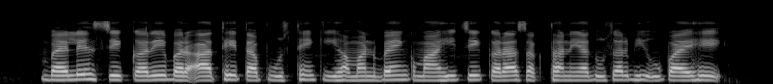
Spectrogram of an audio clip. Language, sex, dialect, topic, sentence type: Chhattisgarhi, female, Eastern, banking, question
